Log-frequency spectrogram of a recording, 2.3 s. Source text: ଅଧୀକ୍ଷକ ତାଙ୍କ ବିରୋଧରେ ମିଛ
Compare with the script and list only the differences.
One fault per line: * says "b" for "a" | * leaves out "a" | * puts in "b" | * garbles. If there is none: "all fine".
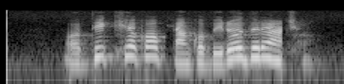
all fine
